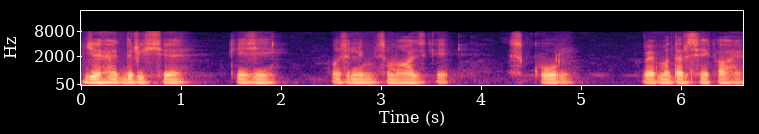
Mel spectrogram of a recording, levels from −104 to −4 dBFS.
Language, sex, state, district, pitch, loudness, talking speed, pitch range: Hindi, male, Bihar, Vaishali, 110 Hz, -19 LUFS, 100 wpm, 110-115 Hz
